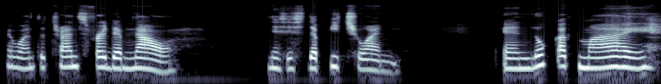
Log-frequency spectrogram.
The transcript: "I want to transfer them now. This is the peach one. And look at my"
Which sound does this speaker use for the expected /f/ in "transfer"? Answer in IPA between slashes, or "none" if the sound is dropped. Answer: /f/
